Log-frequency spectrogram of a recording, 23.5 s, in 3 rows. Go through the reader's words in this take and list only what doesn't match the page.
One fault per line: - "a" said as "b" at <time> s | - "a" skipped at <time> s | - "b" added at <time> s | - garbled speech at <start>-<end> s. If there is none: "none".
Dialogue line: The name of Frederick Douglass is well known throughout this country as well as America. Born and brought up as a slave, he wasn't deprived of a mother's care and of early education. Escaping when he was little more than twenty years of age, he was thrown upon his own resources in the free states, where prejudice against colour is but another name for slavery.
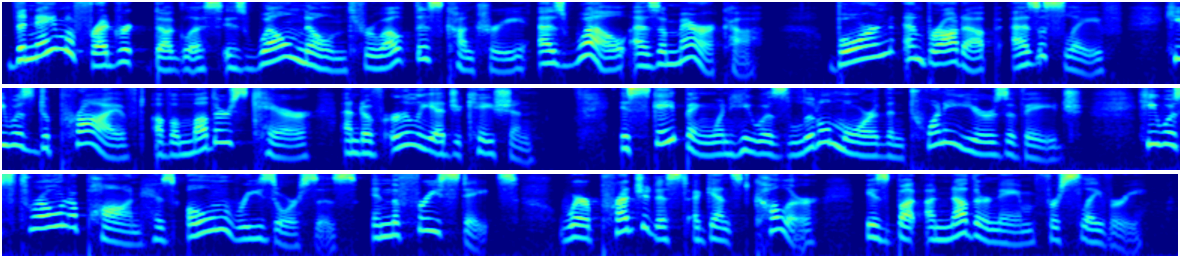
- "wasn't" said as "was" at 7.9 s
